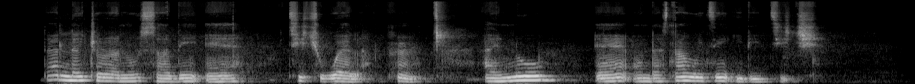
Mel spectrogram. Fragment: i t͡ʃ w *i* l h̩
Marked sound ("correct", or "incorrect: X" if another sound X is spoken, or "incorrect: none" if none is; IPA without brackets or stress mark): incorrect: ɛ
